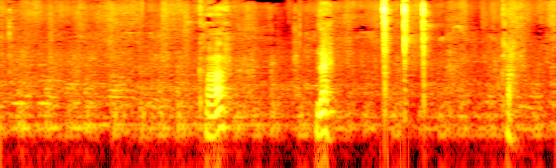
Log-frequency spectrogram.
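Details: A female calf gives two short, harmonic bawls about a second apart over murmuring voices.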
